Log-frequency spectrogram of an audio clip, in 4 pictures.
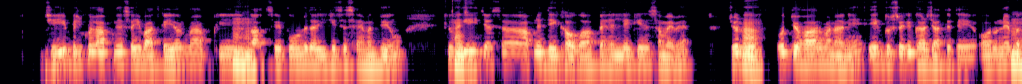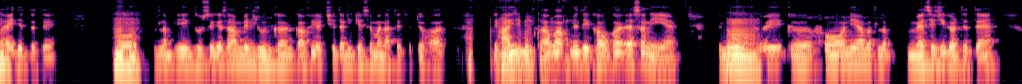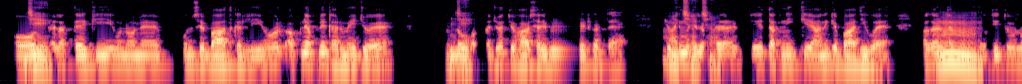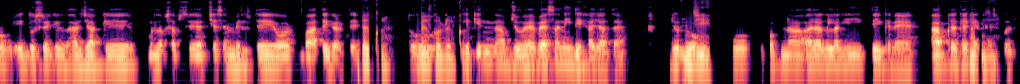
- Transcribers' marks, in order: tapping; distorted speech; horn; in English: "सेलिब्रेट"; mechanical hum
- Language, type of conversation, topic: Hindi, unstructured, क्या तकनीक ने आपकी ज़िंदगी को खुशियों से भर दिया है?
